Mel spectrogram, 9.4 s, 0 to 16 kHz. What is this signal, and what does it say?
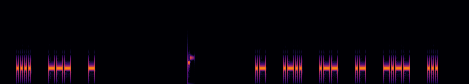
Morse code, heard as a keyed tone, about 30 wpm, spaced as for 17 wpm, 690 Hz. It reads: HOT ALWAYS
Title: 3x Character Spacing - Top 500 Words - 30wpm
